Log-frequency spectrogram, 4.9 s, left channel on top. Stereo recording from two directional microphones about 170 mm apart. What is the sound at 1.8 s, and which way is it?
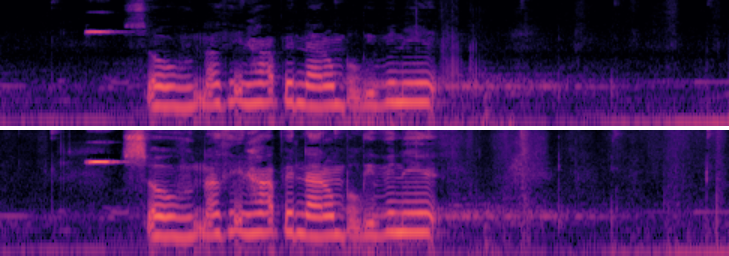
Speech, 45° right (ahead or behind).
